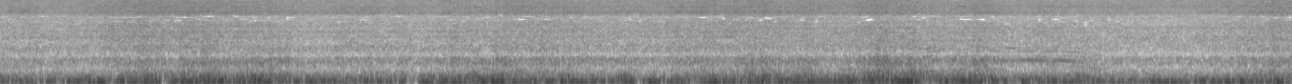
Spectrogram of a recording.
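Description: Beehive Geyser erupting: a steady rushing jet of water and steam from its cone, mixed with a heavy low rumble of wind on the microphone.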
